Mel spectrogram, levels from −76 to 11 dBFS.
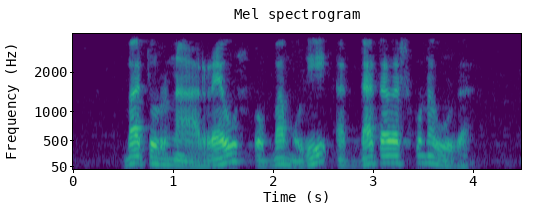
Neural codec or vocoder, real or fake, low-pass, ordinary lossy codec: none; real; 3.6 kHz; Opus, 64 kbps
